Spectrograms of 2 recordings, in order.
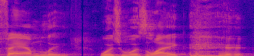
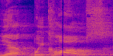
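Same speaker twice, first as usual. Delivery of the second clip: high-pitched shouted calling out; 9 semitones higher than usual. Retelling passengers calling to each other while landing: imitating someone yelling. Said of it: "they were yelling".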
